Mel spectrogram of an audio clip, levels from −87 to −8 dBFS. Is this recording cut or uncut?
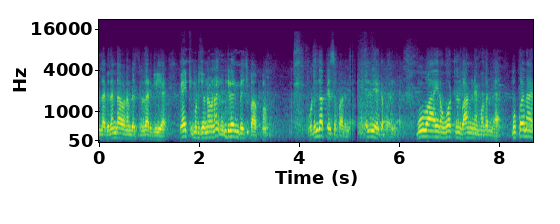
uncut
